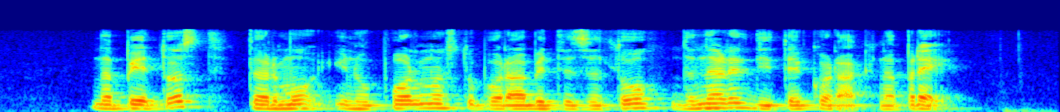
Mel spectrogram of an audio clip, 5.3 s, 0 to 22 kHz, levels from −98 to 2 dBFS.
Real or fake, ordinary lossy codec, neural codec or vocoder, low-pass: real; none; none; 7.2 kHz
